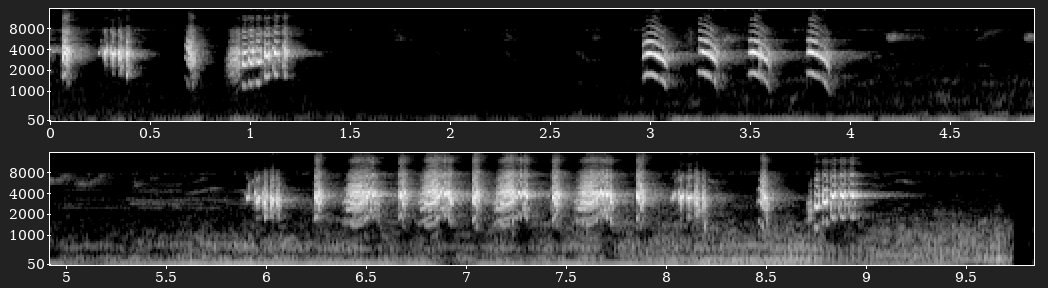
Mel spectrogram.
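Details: Long-tailed shrike morning lure song, played to make other shrikes sing: scratchy notes, then a quick series of downslurred whistles, followed by a long harsh chattering run over faint background rumble.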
